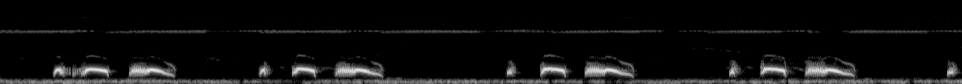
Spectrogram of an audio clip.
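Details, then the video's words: A spotted dove recorded during trapping gives four coo phrases, each a short note, a rounded double note and a longer descending coo, spaced roughly two seconds apart, against a low hum and a thin high-pitched tone. "mikat burung tekukur"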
